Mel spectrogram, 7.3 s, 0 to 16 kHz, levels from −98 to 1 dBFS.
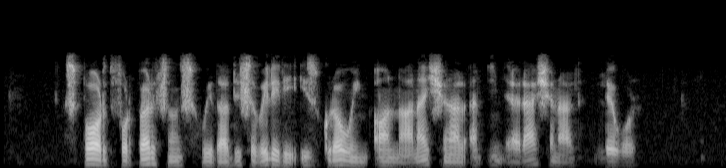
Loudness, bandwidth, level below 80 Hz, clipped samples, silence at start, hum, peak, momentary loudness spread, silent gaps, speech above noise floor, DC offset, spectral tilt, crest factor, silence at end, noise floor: -27 LUFS; 4.8 kHz; -68 dBFS; under 0.1%; 0.65 s; none; -4 dBFS; 12 LU; none; 49 dB; under 0.1%; -8 dB/octave; 24 dB; 0.95 s; -76 dBFS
